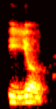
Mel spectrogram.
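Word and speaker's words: אִיּוֹב: El nombre de Job es Iyob.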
